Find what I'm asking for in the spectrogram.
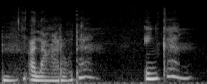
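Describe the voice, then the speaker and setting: A woman acting a gentle young student and single mother in an Ilocano radio drama, with an Ilocano accent. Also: fairly high pitch, sing-song, moderate pace, slightly rough, no room sound. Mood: friendly.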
